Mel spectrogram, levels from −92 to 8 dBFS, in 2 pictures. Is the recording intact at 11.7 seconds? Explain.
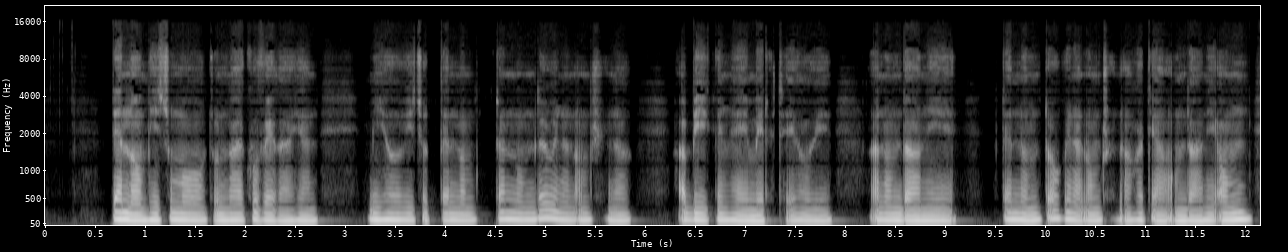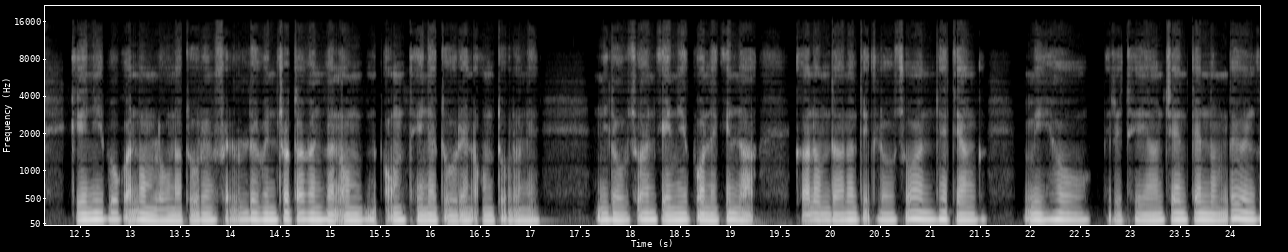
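No. At 11.7 seconds the speech has channel delay (comb filtering), which runs through the whole clip. One channel arrives roughly 1.5 ms behind the other, and when the two are folded to mono, the parts they share cancel at regularly spaced frequencies, starting around 400 Hz. Those fixed notches carve gaps through the spectrum, so the speech sounds hollow and phasey at this moment and at every other point in the recording.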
